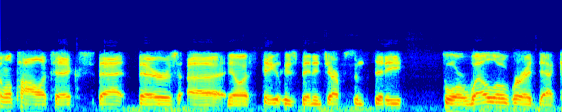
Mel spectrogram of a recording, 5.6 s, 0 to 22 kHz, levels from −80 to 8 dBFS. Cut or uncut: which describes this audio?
cut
